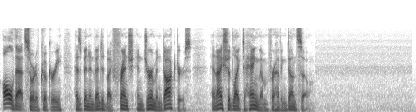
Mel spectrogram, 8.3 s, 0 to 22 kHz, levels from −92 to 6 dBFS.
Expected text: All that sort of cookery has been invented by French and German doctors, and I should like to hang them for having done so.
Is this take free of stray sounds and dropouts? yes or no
yes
